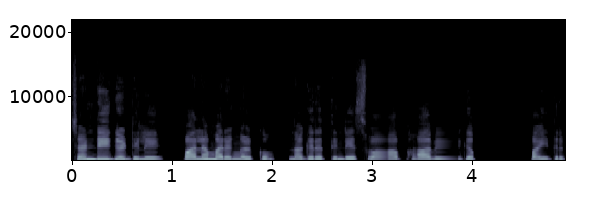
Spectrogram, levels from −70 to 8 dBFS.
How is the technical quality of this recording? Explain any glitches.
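The recording has clear network-delivery faults concentrated in the second half of the speech.

From 2.97 to 3.47 s there are repeated stalls (stutter): four short gaps, the longest 110 ms, totalling 180 ms. The jitter buffer kept running dry, so the receiver stretched the last sound over roughly a third of that span. Nothing is lost, but delivery drags and stutters.

Two call audio freezes follow, likely from packets held up in transit emptying the jitter buffer. From 3.65 to 3.88 s, 208 ms of continued sound fills the wait as a buzzy hold without silence. From 4.04 to 4.54 s the held sound fades to silence for about 470 ms before the speech resumes where it stopped.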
